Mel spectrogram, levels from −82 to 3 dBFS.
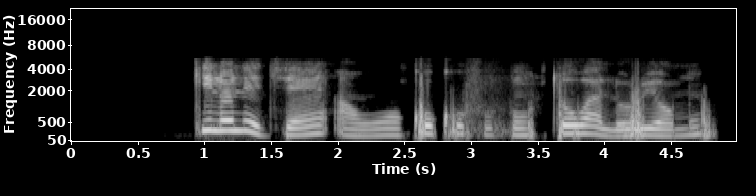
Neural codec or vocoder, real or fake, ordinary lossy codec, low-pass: none; real; MP3, 48 kbps; 5.4 kHz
